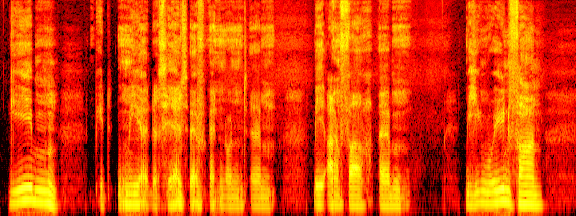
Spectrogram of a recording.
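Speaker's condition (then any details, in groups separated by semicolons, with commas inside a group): Down syndrome; trisomy 21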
